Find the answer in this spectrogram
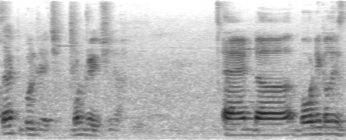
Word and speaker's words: Brundage: How do you pronounce that? Brundage.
